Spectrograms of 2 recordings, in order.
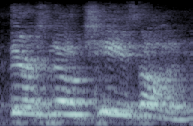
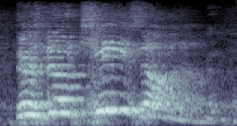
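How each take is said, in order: First: High pitch, no longer shouted; incredulous question. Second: High, loud, drawn-out outrage; customer's angry yell. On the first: Argument over remade burgers, high incredulous complaint. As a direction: let the outrage drop into high disbelief. Acted outraged question, easing off. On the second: Customer opens remade burgers and yells at manager, outraged. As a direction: shout it slowly in disbelief. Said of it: "is yelling at me". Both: Acted.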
